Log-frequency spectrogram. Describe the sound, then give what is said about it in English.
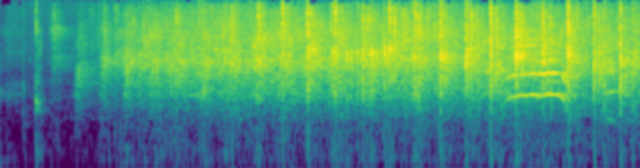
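A crowd breaks into sustained applause, dense overlapping claps building after a sparse start and holding steady, with a few faint cheers or whistles rising near the end. “Yes, that's something to cheer about.”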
